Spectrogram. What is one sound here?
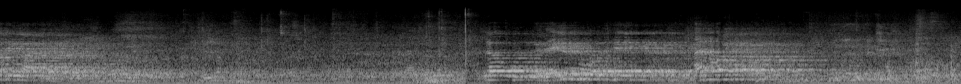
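An older woman speaks calmly and steadily into a handheld microphone.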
